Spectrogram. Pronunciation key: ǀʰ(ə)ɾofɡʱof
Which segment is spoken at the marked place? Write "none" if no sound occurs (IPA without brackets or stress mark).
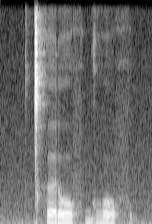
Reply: ə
